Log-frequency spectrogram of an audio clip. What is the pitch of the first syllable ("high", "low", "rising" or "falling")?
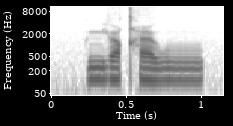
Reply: high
